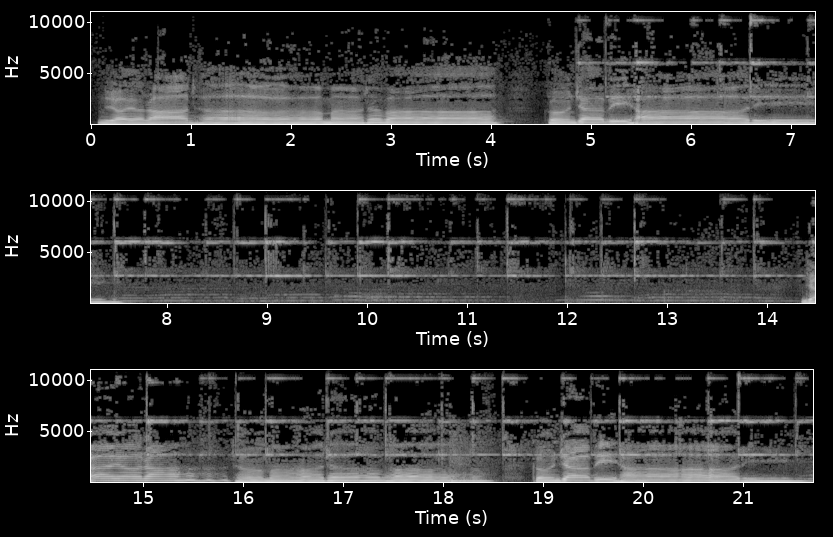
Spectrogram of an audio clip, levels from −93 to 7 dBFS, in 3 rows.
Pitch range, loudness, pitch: 135-195 Hz, -22 LUFS, 150 Hz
